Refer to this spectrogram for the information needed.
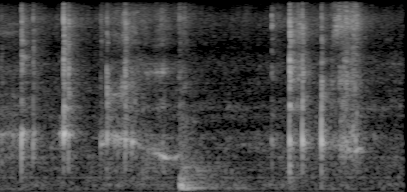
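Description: Cans are being opened with a hand can opener: a string of sharp metallic clicks and scrapes with a dull thump midway, set against quiet surroundings and no talking.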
